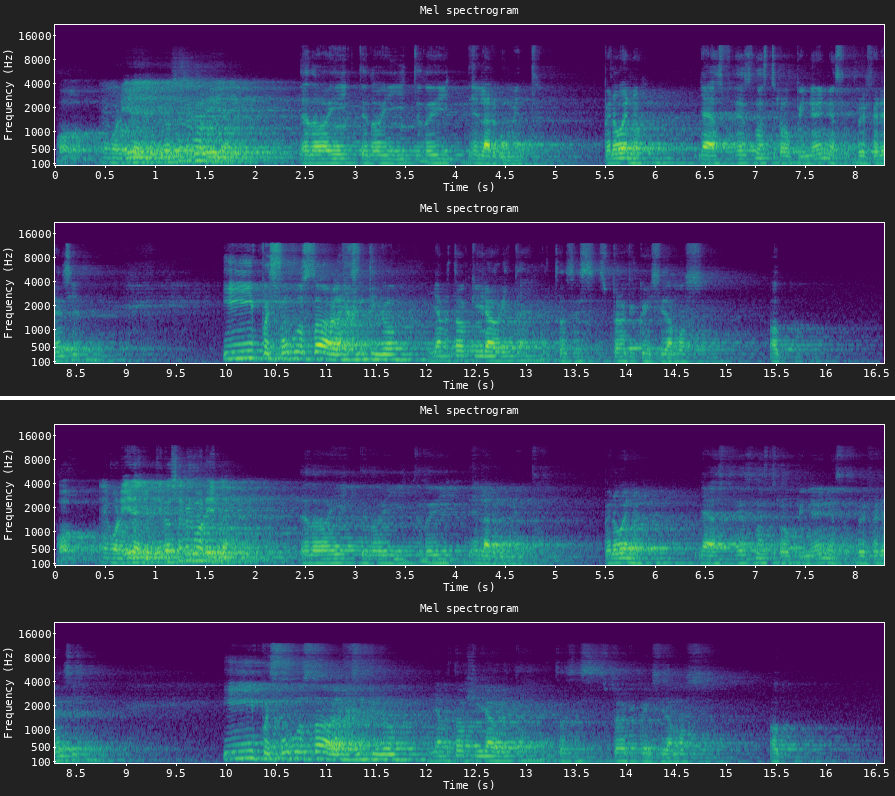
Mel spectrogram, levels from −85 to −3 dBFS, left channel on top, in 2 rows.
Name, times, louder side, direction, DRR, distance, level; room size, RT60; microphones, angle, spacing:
voice 1, 0.4-1.8, right 1 dB, 85° right, 0 dB, 5.5 m, -22 dB
voice 2, 2.4-4.7 5.5-5.9 6.4-8.6 10.0-14.8 15.4-15.6, left 2 dB, 85° left, 2 dB, 2.5 m, -25 dB
26.0 x 16.0 x 9.8 m, 2.7 s
head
